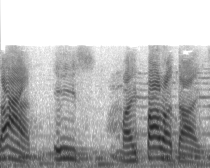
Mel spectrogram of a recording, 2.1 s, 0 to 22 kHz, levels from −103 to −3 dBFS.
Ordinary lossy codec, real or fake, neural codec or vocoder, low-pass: MP3, 48 kbps; real; none; 7.2 kHz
